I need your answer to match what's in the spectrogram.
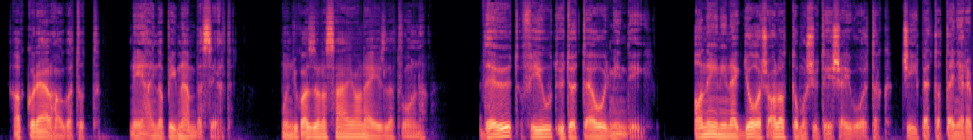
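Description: A man narrating an audiobook in a measured, matter-of-fact way. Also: a bass voice, vocal fry, dry recording, clean studio sound.

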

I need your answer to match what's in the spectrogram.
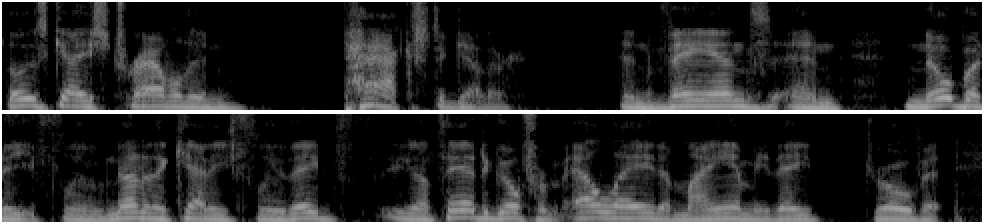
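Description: A middle-aged man hosting a casual golf talk show, telling stories with animated quoted voices. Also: a little high, moderate pace, no echo. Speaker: golf show host, former tour pro. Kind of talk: casual radio show chat.

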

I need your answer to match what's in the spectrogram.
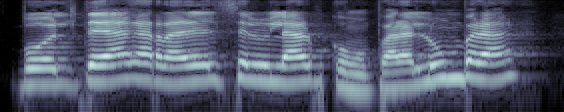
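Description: A Mexican woman hosting a podcast, telling a supernatural story in a casual, slangy, lively way. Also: a little high, a little fast, clean tone. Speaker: podcast host.

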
